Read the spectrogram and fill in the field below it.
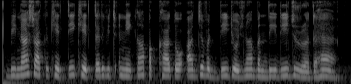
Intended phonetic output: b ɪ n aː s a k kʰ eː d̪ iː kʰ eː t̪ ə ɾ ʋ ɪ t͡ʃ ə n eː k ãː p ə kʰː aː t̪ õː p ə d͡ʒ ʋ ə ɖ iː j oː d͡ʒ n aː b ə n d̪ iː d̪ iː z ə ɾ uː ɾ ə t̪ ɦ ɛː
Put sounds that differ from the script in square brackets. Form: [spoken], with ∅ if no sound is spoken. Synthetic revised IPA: b ɪ n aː [ʃ] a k kʰ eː [t̪] iː kʰ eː t̪ ə ɾ ʋ ɪ t͡ʃ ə n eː k ãː p ə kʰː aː t̪ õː [ʔ] ə d͡ʒ ʋ ə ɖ iː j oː d͡ʒ n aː b ə n d̪ iː d̪ iː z ə ɾ uː ɾ ə t̪ ɦ ɛː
